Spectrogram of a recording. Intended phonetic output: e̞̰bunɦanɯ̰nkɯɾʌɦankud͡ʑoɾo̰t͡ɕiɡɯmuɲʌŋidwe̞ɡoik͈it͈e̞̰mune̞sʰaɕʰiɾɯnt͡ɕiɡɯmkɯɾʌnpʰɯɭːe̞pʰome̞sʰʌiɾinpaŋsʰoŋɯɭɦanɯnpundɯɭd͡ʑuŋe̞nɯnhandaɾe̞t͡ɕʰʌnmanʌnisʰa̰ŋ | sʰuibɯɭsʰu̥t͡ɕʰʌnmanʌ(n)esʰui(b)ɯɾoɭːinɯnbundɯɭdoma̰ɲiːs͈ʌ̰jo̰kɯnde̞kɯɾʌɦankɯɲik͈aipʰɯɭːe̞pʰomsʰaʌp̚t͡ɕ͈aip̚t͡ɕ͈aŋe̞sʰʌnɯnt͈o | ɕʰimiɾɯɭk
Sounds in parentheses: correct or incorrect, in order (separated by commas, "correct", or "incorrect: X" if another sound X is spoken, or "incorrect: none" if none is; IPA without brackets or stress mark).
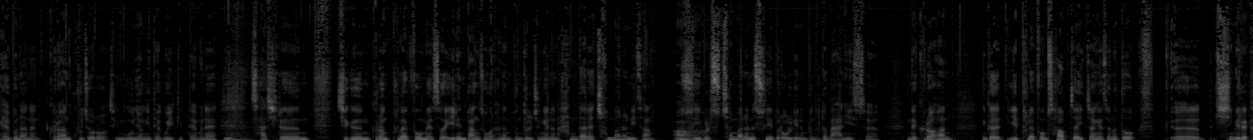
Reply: correct, correct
